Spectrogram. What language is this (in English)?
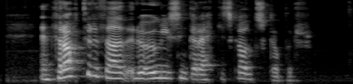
Icelandic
